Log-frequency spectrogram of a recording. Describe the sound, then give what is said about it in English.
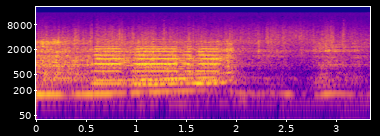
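A car engine runs with a steady, loud droning hum rich in tones, easing off about two-thirds of the way through before rumbling back more softly. “Say, this car really runs nice.”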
